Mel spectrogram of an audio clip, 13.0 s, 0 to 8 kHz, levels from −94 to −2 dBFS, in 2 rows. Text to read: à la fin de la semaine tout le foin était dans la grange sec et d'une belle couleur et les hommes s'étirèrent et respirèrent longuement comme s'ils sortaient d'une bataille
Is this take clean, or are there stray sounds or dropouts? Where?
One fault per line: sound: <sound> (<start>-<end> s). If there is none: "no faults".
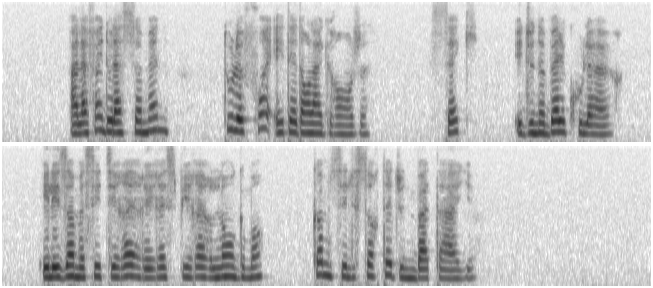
no faults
